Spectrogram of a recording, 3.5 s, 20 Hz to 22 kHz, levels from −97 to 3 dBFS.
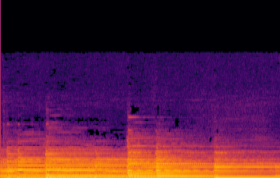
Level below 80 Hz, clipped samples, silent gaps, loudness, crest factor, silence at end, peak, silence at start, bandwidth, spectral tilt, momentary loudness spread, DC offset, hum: -42 dBFS; under 0.1%; none; -13 LUFS; 12 dB; 0 s; 0 dBFS; 0 s; 8 kHz; -8 dB/octave; 3 LU; under 0.1%; none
